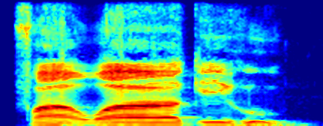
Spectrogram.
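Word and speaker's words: فواكه: Kemudian berikutnya yang ke-25 kita baca fawakihu juz 18 surat Al-Mu'minun ayat 19. Hu kawaos pendek sak harokat. Jadi hunya itu dibaca pendek sak harokat. Tidak, kalau tidak hati-hati bacanya panjang. Al-Mu'minun.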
